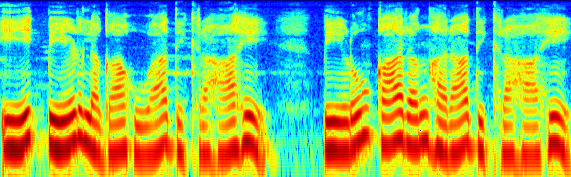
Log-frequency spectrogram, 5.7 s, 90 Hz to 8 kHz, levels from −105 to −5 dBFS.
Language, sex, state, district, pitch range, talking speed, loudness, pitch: Hindi, female, Delhi, New Delhi, 170-205 Hz, 145 wpm, -15 LUFS, 185 Hz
